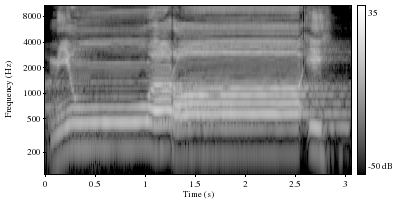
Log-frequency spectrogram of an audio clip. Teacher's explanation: Tadi bacaan idgham bi gunnah. Sehingga kita tahan suara dengungannya. Nunnya dimasukkan dalam huruf waw.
